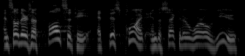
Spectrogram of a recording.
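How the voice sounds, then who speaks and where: A man delivers a sermon-style lecture in a conversational, storytelling way, pausing on rhetorical questions. His voice sits fairly high and moves through a wide, animated pitch range. The sound carries a long reverb, as if recorded in a large hall. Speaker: preacher.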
